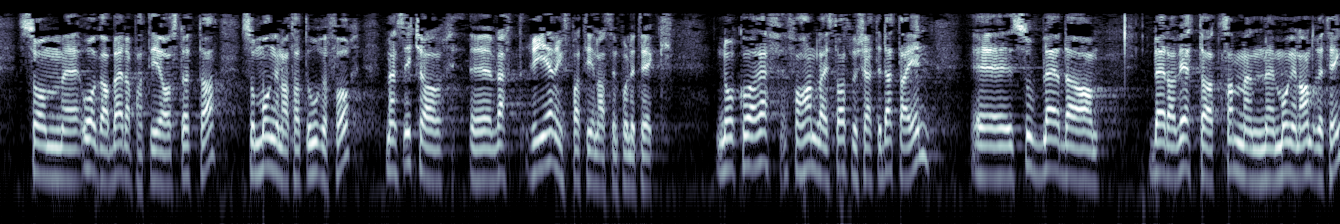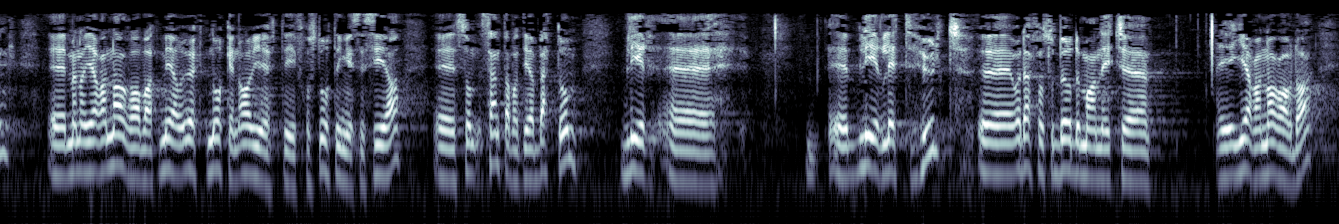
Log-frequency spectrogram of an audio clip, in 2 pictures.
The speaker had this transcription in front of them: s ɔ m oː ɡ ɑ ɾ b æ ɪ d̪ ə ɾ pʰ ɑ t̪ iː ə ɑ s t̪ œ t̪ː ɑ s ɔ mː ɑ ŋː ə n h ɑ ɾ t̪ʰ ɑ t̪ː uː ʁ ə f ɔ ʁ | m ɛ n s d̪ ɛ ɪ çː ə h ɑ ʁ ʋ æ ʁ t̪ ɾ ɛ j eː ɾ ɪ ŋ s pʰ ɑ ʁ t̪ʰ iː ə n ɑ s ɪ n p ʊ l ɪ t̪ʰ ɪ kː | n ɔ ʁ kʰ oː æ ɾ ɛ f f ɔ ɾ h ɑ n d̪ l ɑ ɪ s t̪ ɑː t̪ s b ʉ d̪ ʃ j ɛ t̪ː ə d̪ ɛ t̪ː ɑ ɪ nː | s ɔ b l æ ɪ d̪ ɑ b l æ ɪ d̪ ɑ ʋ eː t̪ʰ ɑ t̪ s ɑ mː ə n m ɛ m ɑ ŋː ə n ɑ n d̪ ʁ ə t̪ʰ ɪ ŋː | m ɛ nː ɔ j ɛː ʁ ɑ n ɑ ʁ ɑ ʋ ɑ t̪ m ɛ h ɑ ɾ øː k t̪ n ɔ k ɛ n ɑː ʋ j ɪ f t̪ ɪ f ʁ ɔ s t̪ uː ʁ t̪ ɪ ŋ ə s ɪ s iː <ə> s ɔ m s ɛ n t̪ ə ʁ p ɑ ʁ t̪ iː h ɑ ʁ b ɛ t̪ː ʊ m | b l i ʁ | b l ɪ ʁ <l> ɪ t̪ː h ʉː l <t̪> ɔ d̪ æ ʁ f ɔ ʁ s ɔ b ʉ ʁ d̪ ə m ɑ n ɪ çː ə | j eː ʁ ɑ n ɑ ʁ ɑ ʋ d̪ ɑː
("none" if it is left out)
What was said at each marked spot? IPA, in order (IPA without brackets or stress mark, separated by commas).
ɑ, l, t̪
